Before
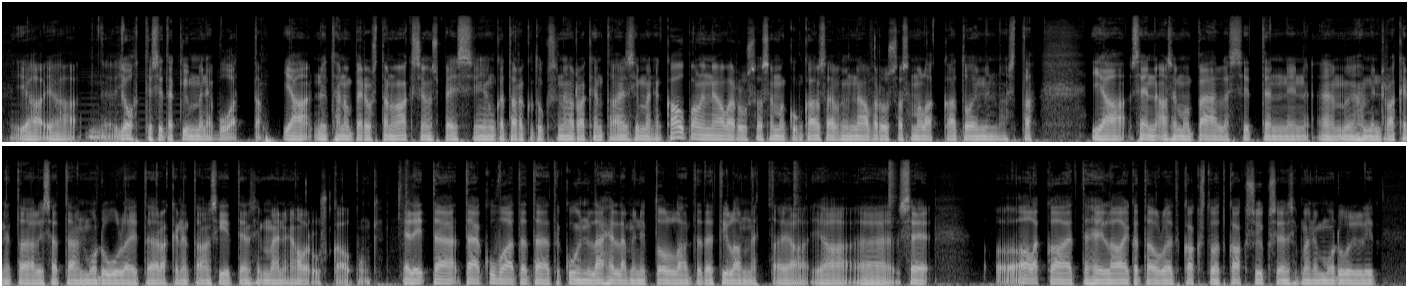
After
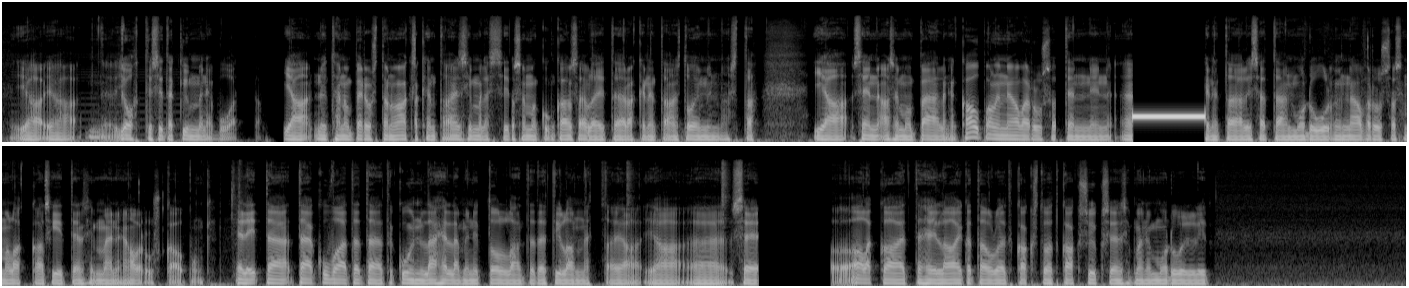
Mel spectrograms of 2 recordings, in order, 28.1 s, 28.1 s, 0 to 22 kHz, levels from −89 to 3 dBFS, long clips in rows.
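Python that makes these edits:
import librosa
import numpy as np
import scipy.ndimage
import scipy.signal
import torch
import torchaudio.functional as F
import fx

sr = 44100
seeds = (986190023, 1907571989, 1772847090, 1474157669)

y = fx.studio_fade_out(x, sr, start_s=1.76, length_s=1.07)
y = fx.edit(y, sr, fx.cut(start_s=4.14, length_s=1.67),
    fx.swap(start_s=6.47, length_s=1.12, other_s=12.2, other_length_s=0.31),
    fx.swap(start_s=8.35, length_s=1.21, other_s=15.25, other_length_s=0.91),
    fx.bleep(start_s=13.28, length_s=0.73, hz=737.0, db=-13.5),
    fx.silence(start_s=23.29, length_s=0.73), tone=tone)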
